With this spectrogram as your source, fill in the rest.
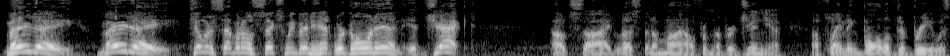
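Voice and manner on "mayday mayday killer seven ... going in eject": high, loud panicked radio call; panicked mayday. Acted. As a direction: scream it as you go down. Plane hit, pilot calls mayday.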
